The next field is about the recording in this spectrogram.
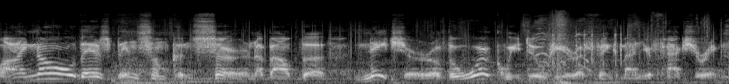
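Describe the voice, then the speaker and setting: Slick pompous industrialist giving an old-timey speech, slow and really swoopy, noisy audio log. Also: male voice, medium pitch, exaggerated voice. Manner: grandiose, smooth-talking salesman oratory. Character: ambitious scheming industrialist addressing colleagues and recording private thoughts. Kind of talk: theatrical old-time recorded speech.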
